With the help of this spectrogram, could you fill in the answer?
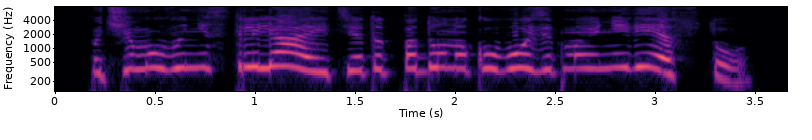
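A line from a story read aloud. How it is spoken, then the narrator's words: Wild yelling. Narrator (Russian): начинают что-то орать дурным голосом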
